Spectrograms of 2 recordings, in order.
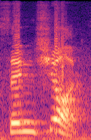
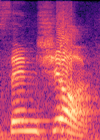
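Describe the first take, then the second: Both takes have the same delivery.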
